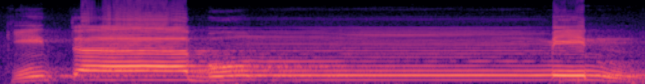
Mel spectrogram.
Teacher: tanwin pada huruf ba bertemu dengan huruf mim, ya. Ada hukum yang harus kita berlakukan, yakni idgham bi gunnah. 2-3 ketukan.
